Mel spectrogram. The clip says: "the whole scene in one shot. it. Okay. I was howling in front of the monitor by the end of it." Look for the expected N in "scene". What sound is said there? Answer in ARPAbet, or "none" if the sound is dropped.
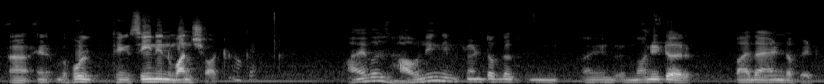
N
